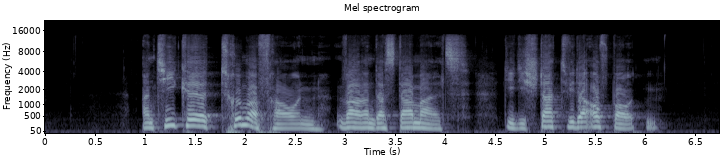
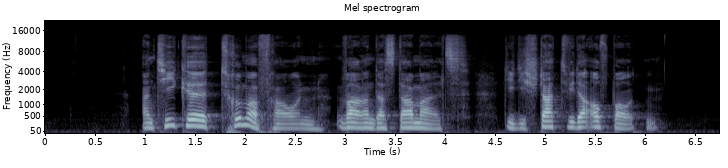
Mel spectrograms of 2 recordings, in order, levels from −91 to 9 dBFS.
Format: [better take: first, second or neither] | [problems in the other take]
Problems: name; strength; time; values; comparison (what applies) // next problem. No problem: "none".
second | distortion; heavy; 8 dB below the speech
